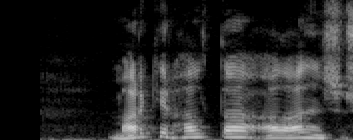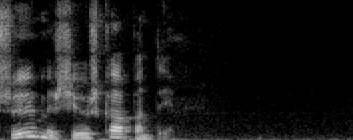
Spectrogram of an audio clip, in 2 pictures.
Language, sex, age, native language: Icelandic, male, 40-49, Icelandic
